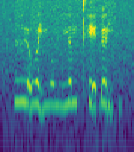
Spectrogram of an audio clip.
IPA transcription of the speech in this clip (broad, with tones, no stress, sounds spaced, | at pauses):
ɣ ɨ̰˧˨ ə̯ v ə̰˧˨ j m o̤˨˩ m n ə˧ m t̪ʰ ḛ˧˨ ɗ ə̰˧˨ j ʔ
